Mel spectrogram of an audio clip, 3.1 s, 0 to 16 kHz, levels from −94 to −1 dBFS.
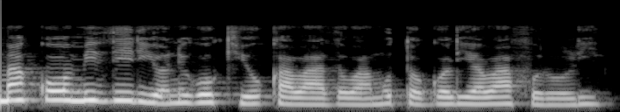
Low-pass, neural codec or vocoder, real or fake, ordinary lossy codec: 7.2 kHz; none; real; AAC, 96 kbps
